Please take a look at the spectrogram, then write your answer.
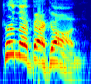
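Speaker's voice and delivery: high, loud playful yell; mock yell. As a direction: jolt up and shout it for a laugh. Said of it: "in the car, went".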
